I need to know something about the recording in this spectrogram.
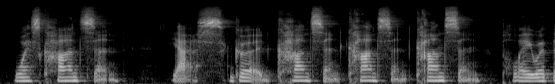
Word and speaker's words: Wisconsin: Wisconsin, Wisconsin. Olive sock, Wisconsin. Yes, good. Consonant. Play with it. Wisconsin.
